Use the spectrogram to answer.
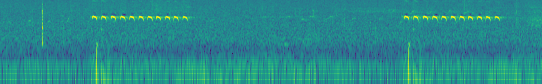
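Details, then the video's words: Wrentit in chaparral on the drier sandstone slopes of Mount Diablo's Curry Point Loop gives two quick runs of about ten bright, high, even notes, like a decelerating ping-pong ball, over a low outdoor rumble. "Then there's the birds called Wrentits, which have an easy-to-remember call that sounds like a slowly decelerating ping-pong ball."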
